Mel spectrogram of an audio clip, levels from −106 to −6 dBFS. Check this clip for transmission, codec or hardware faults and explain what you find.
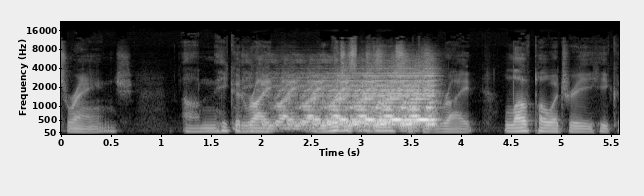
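There's one fault: feedback howl from 1.72 to 4.0 s. Two devices sharing a room let the speech loop mic-to-speaker with net gain, so it narrows to a tone around 500 Hz, pulsing roughly every 0.3 s and peaking about 13 dB above the speech.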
